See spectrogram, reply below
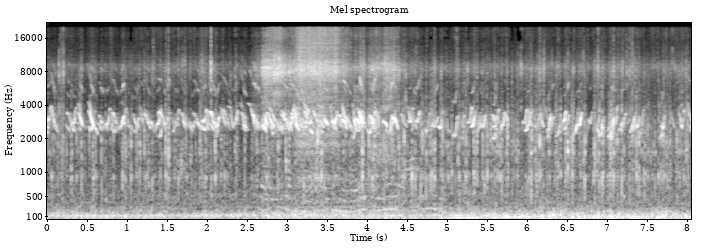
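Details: Chickens giving dense, high, trilling peeps in quick succession. A loud hissing burst covers part of the middle. A low hum runs underneath throughout.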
